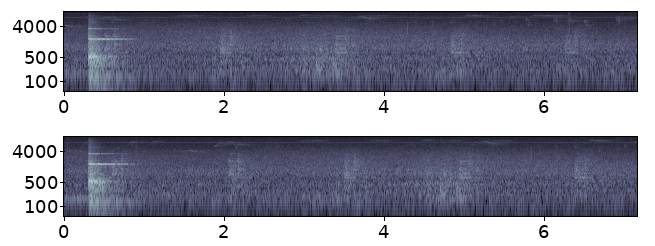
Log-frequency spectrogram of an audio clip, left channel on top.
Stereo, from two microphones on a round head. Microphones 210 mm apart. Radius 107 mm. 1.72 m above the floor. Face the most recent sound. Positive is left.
turn(degrees=0)  # may be behind; listen again after turning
